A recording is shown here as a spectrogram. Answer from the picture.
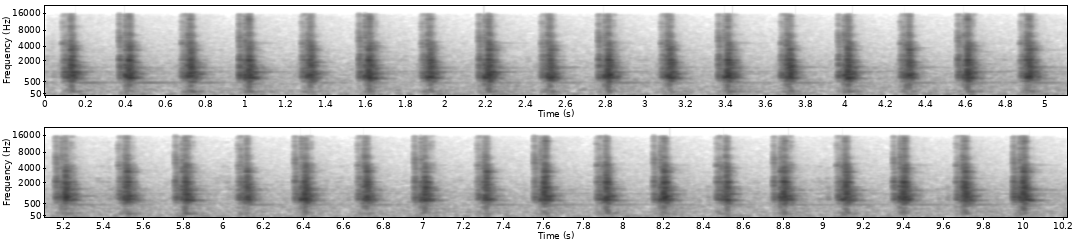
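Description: Clock ticking sound effect: evenly spaced ticks, about four a second, over a faint steady tone.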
